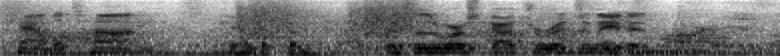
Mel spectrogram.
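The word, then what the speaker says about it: Campbeltown: isla agus atá cosúil le Campbelltown it is pronounced campbellton this is where Scotch originated there are very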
